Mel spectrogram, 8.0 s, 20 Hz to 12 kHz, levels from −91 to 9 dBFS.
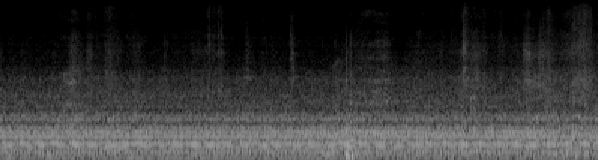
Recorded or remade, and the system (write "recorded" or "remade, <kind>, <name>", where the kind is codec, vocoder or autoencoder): remade, autoencoder, DAC-VAE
